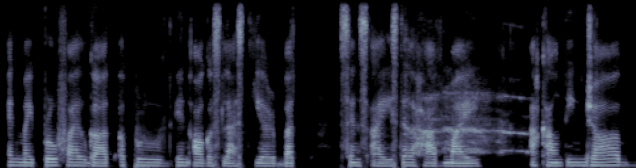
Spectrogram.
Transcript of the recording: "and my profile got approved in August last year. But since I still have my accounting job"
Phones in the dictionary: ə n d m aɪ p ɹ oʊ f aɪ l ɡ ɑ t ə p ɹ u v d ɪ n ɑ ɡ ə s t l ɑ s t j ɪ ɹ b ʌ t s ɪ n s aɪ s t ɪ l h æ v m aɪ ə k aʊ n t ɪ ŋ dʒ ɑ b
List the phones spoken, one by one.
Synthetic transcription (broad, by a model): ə n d m aɪ p ɹ oʊ f aɪ l ɡ ɑ t ə p ɹ u v d ɪ n ɑ ɡ ə s t l ɑ s t j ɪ ɹ b ʌ t s ɪ n s aɪ s t ɪ l h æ v m aɪ ə k aʊ n t ɪ ŋ dʒ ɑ b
